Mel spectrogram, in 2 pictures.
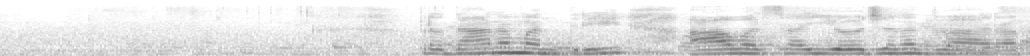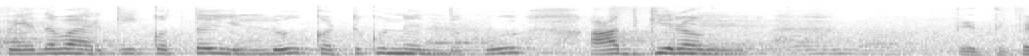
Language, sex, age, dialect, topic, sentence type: Telugu, female, 25-30, Central/Coastal, banking, statement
